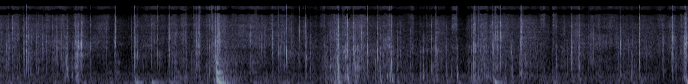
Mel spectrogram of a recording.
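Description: Green patterned origami paper, folded into a narrow shape, is creased by fingertips pressing it against a table. The result is a dense run of crisp, bright crinkles and short papery crackles, with a louder crease swell just after two seconds.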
